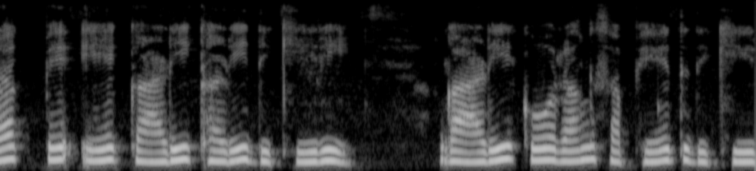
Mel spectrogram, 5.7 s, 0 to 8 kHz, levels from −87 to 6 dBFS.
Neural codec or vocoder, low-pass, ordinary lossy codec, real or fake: none; 7.2 kHz; none; real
